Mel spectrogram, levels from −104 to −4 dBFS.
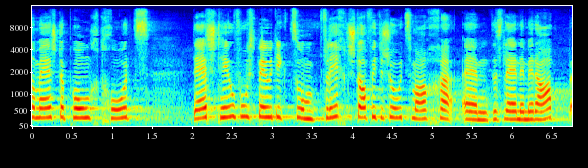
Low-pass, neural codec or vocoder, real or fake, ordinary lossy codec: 14.4 kHz; none; real; AAC, 48 kbps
